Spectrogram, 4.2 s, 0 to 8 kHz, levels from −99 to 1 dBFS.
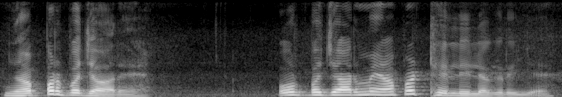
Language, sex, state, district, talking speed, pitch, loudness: Hindi, male, Uttar Pradesh, Shamli, 185 wpm, 175 Hz, -20 LUFS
